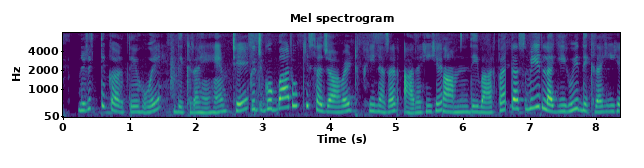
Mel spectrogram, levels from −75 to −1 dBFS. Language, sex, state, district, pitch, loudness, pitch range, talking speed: Hindi, female, Chhattisgarh, Bastar, 225 Hz, -26 LUFS, 200-295 Hz, 180 wpm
